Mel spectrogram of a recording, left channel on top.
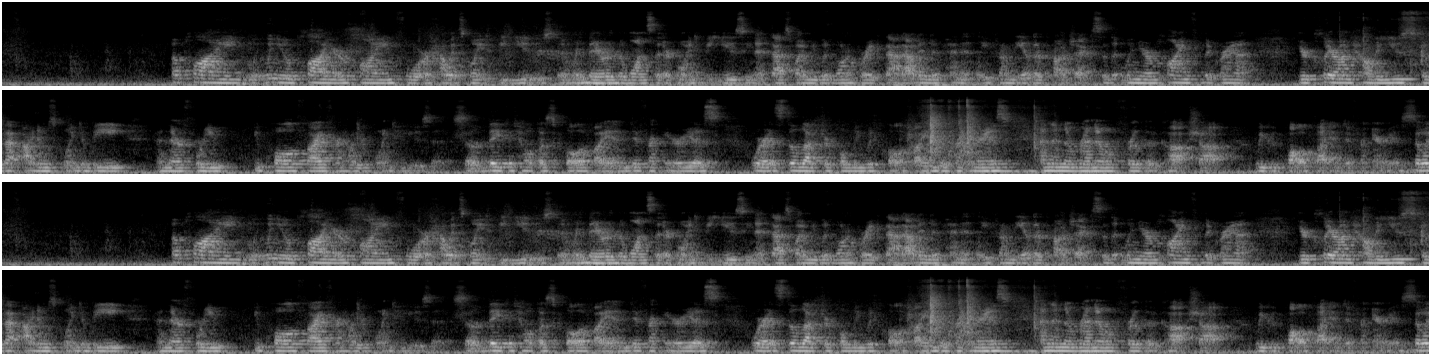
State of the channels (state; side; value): identical; both; correlation 1.00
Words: when you apply, you're applying for how it's going to be used, and they're the ones that are going to be using it. That's why we would wanna break that out independently from the other projects, so that when you're applying for the grant, you're clear on how the use for that item's going to be, and therefore you qualify for how you're going to use it. So they could help us qualify in different areas, whereas the electrical, we would qualify in different areas, and then the reno for the cop shop, we could qualify in different areas. So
